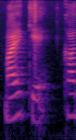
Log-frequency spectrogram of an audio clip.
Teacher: 맑게의 경우는 예외사항이므로 기역이 탈락되고 어미의 기역이 된소리로 교체됩니다. 최종적으로 맑게가 되겠습니다.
